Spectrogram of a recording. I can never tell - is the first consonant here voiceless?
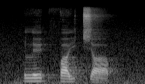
no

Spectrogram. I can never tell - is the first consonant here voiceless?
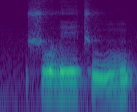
yes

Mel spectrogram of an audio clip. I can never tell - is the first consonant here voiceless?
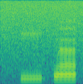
yes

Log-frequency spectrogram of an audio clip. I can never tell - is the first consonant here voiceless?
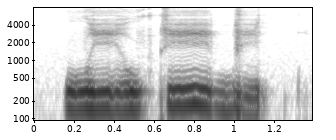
no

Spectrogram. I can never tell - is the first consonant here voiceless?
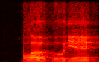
no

